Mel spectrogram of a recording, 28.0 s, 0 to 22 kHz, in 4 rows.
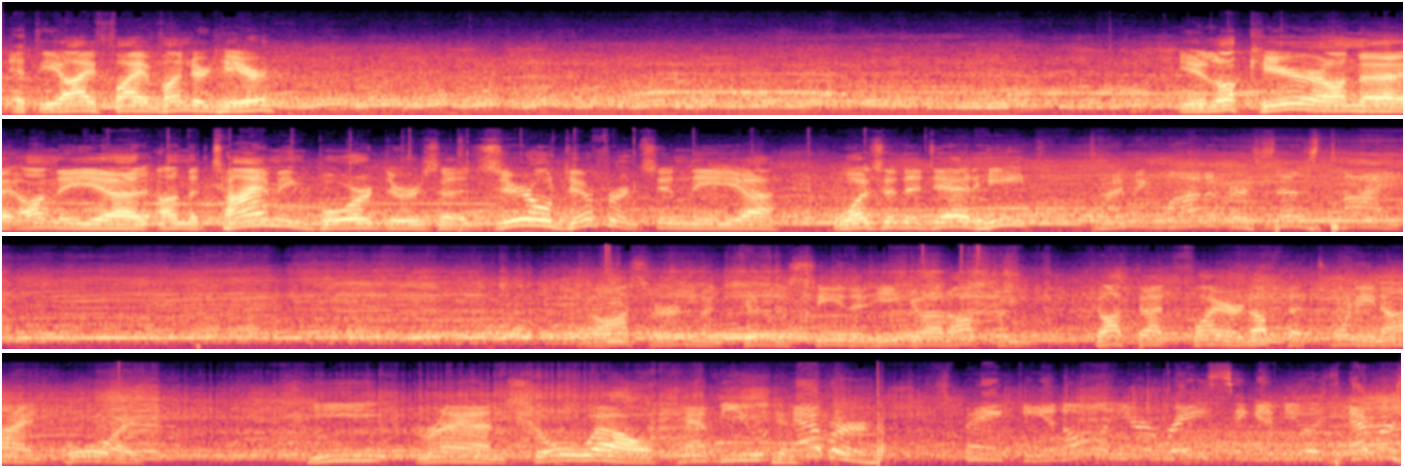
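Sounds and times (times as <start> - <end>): snowmobile engines droning: 0.0 - 28.0.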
